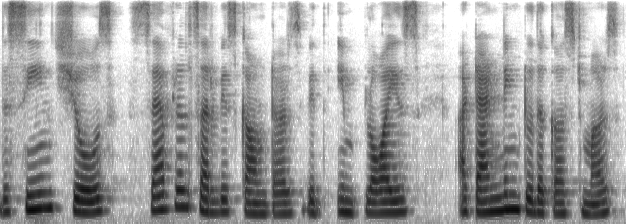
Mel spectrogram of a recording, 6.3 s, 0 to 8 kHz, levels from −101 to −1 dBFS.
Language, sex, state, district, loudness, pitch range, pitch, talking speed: English, female, Karnataka, Bangalore, -15 LUFS, 150-180 Hz, 160 Hz, 115 wpm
